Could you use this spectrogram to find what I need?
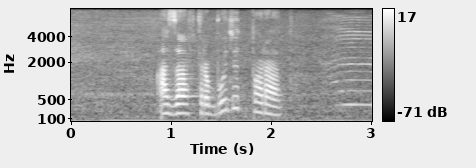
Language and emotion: Russian, neutral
